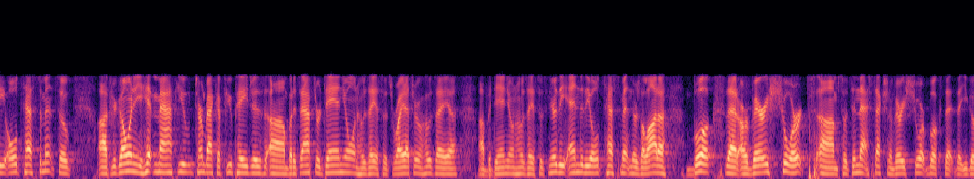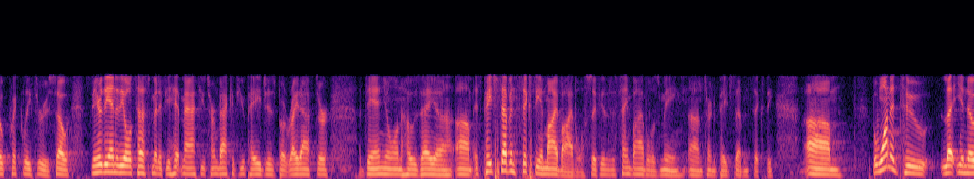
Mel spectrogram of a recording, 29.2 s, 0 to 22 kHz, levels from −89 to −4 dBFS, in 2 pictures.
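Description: Nothing stood out on listening, with the audio staying within the narrow call band that tops out at 4 kHz, as a G.711 A-law call path would give.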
